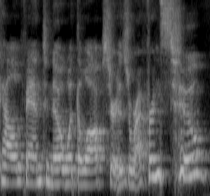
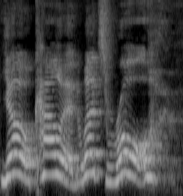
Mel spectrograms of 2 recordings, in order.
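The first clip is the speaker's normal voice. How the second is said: easy, mild, drawn-out calling out; 4 semitones higher than usual. Retelling a video where someone arrives at a house: imitating someone shouting. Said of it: "he just shouts into the abyss".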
